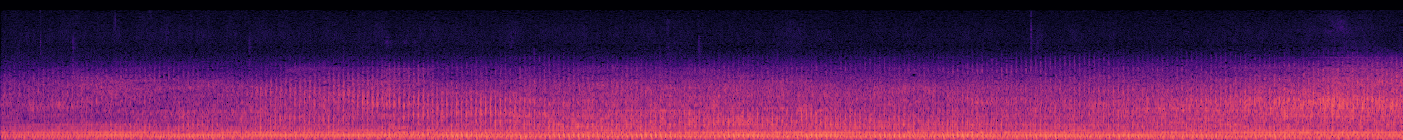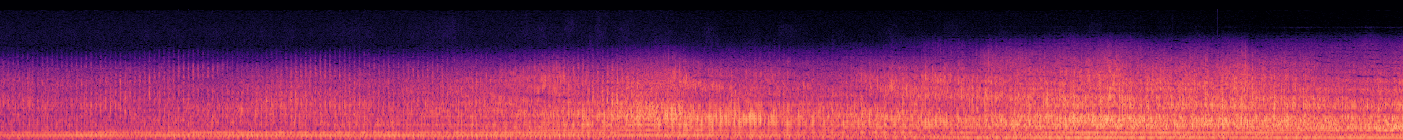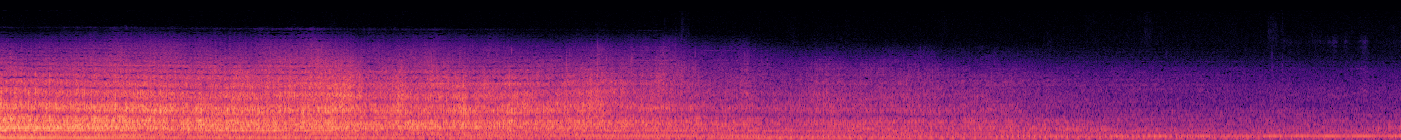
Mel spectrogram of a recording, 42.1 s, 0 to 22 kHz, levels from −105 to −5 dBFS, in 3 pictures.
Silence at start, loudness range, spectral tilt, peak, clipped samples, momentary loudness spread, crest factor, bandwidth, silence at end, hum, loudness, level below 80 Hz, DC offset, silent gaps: 0 s; 17 LU; -8 dB/octave; -6 dBFS; under 0.1%; 18 LU; 22 dB; 7.4 kHz; 0 s; none; -27 LUFS; -40 dBFS; under 0.1%; none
